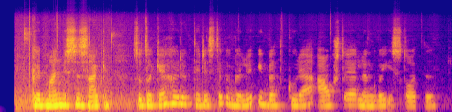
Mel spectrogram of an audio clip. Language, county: Lithuanian, Kaunas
